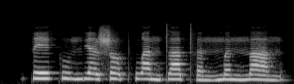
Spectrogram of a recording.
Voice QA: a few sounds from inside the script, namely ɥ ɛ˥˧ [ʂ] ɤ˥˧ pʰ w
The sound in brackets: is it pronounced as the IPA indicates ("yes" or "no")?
yes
